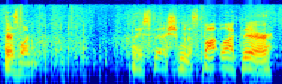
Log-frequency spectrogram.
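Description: Speaking slowly with a slightly high voice and some vocal fry, this fishing video producer demonstrates his tackle from an open boat on a lake. The recording has its highs cut off and carries a little hiss or hum. His manner stays upbeat and explanatory, and he gets excited at catches.

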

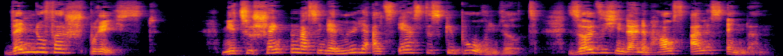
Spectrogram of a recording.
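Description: A soft-spoken water spirit woman from a storybook tale, as a male narrator puts her on. She coaxes in a low, hushed voice that keeps rising and falling in lively swings. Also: measured pace. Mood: coaxing.

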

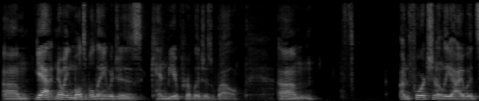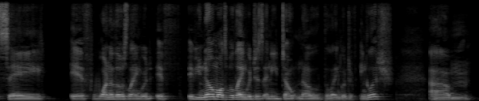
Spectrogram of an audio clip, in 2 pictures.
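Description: With a mid-range, slightly mellow voice, a young man with a Canadian accent facilitates an online workshop. He is earnest, hesitant, and leans heavily on filler sounds.

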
